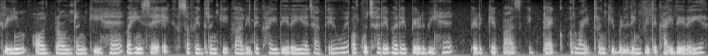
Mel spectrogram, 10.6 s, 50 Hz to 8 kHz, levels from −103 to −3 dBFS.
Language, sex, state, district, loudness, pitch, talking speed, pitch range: Hindi, female, Uttar Pradesh, Budaun, -21 LUFS, 220 Hz, 230 wpm, 205-230 Hz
